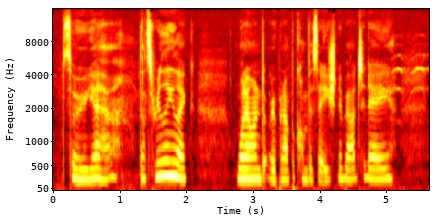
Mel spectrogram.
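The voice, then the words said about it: Drowsy, spaced-out, low-energy voice. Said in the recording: “as you can tell by my voice, I'm very like kind of out of it and dissociated today ... I just had a huge sleep in today and I'm just a bit out of it”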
